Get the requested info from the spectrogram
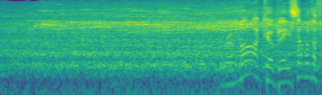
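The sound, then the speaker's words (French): A big stadium crowd roars steadily and loudly as Neymar steps up to take the shot in a match against Dijon, swelling near the end as whistles and shouting voices rise above the dense wall of noise; part of the crowd whistles Neymar. “Écoutez la réaction du public quand il comprend que c'est Neymar qui va tirer.”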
